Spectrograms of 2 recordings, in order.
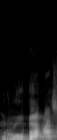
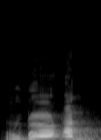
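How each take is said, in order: First: The word ends without a final n sound. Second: The word ends with an added final n sound. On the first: The speaker calls it right. "yang kita sampaikan satu kali ruba'a saja" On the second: The speaker calls it wrong. "tidak boleh dibaca seperti itu"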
